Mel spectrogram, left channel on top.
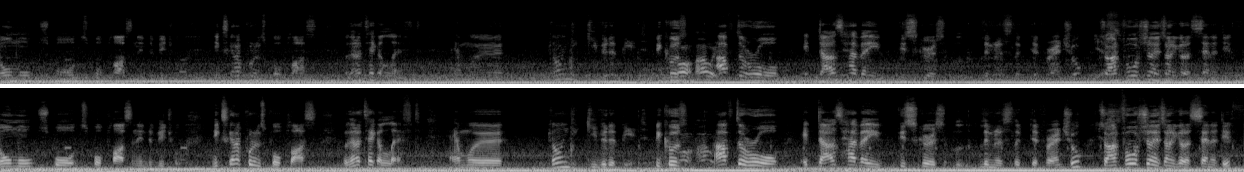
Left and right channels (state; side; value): quieter; left; 6.2 dB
